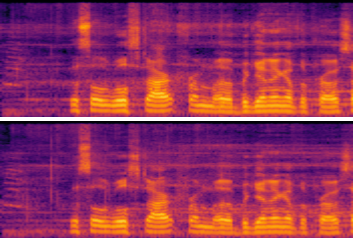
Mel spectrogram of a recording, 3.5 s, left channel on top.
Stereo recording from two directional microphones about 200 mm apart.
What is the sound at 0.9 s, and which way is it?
Speech, 20° left (ahead or behind).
